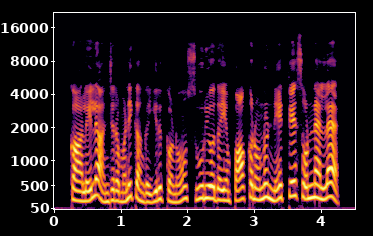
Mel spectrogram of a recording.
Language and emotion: Tamil, angry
